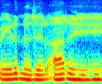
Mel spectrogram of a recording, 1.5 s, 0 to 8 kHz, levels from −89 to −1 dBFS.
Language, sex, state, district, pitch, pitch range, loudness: Hindi, female, Chhattisgarh, Bastar, 180 Hz, 175-185 Hz, -13 LUFS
